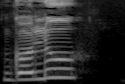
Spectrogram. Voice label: "golu", Apatani

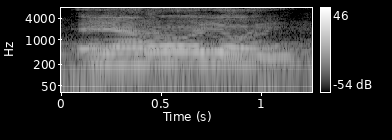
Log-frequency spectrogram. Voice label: "arowoi", Ansus; to swim

